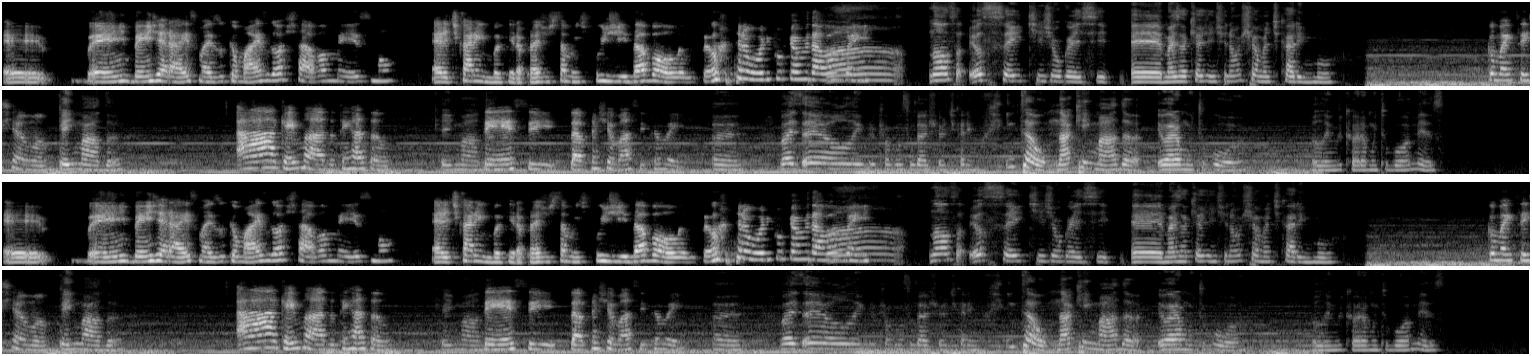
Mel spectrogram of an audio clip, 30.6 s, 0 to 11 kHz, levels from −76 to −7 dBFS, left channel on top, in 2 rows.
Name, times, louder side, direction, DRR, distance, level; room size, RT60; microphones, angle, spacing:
voice 1, 0.0-3.9 4.3-8.7 14.9-15.8 17.6-19.2 20.1-22.1, equal, 10° left, 0.7 m, -25 dB
voice 2, 8.2-9.0 9.3-13.3 15.8-16.5 19.7-20.3 22.4-22.7 23.0-27.7 28.4-29.7, left 3 dB, 75° left, 0.7 m, -29 dB
sound 1, 13.6-28.5, left 1 dB, 35° left, 1.4 m, -34 dB
3.6 x 2.2 x 2.6 m
head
